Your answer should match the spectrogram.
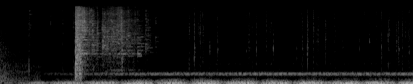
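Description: A glass-shatter sound effect hits sharply under a second in. A low rumbling drone with a steady hum tone and scattered faint crackles follows, the music bed of an end-screen sting.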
